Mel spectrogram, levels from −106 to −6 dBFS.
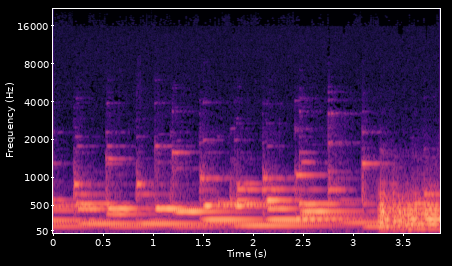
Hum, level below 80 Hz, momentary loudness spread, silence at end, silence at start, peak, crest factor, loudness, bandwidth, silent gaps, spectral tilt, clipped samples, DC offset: none; -56 dBFS; 5 LU; 0 s; 0 s; -12 dBFS; 16 dB; -29 LUFS; 5 kHz; none; -10.5 dB/octave; under 0.1%; under 0.1%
